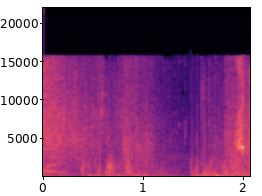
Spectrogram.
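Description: Tank cannons fire in quick bursts.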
